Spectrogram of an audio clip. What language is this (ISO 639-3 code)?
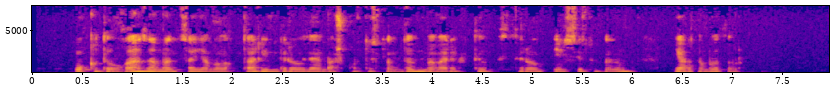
bak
